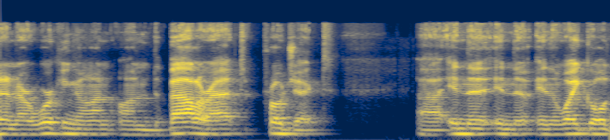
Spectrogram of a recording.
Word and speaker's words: Ballarat: Did I pronounce that properly? Yeah, Ballarat.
